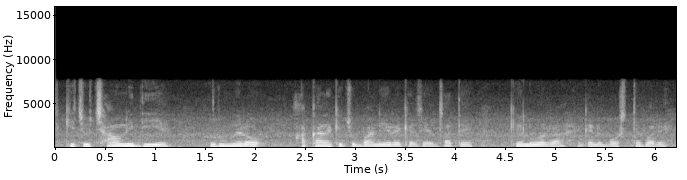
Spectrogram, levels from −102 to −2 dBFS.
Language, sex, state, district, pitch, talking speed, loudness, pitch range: Bengali, male, Tripura, West Tripura, 195 Hz, 135 wpm, -15 LUFS, 190-205 Hz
